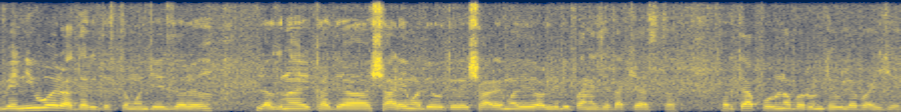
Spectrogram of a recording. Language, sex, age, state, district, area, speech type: Marathi, male, 30-45, Maharashtra, Yavatmal, urban, spontaneous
